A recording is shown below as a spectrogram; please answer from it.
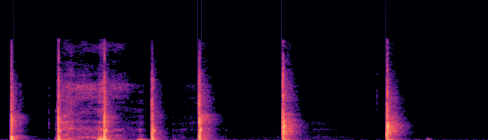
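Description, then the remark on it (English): Sharp, crisp hand claps, about eight in all: a quick uneven cluster at first, then a slower, steady beat of single claps with silence between them and no voices. “Clapping for effect.”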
